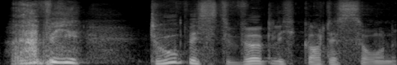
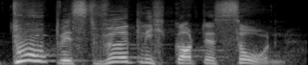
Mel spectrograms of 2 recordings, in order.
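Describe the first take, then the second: First: Awed exclamation. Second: Slow, loud and higher, every word weighed; awed exclamation. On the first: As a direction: cry out in amazement, drawing it out. Nathanael bekennt Jesus staunend. (laut und staunend, Nathanael erkennt Jesus) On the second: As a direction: proclaim it in wonder. Der Skeptiker bekennt Jesus. (langsam, laut und ehrfürchtig, Nathanael bekennt seinen Glauben) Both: Retold or imitated.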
